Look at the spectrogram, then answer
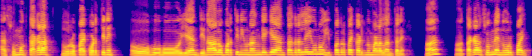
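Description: A woman's voice: high-pitched, steady tone, fairly quick, a bit bright. A woman voicing a stingy, fussy old village grandfather in a cartoon, nagging and haggling, with a rural Karnataka Kannada accent. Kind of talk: cartoon voice acting.

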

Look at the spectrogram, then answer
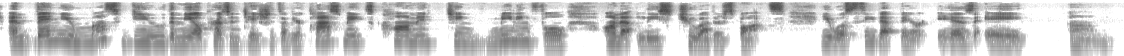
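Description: Older woman teacher explaining an assignment. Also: fairly low pitch. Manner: explaining step by step, reading instructions aloud, with fillers and self-corrections. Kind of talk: recorded screen-share lesson. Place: indoors at a computer.

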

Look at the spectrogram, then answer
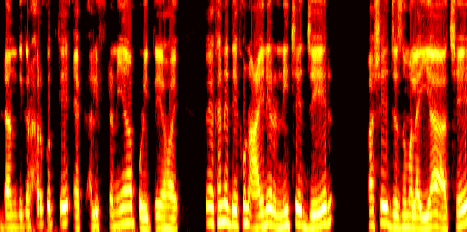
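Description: A man teaching Quran recitation, drawing out each syllable slowly in a spelling drill and explaining rules quickly in between. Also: on the high side, no room sound, studio quality. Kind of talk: slow spelling drill lesson.

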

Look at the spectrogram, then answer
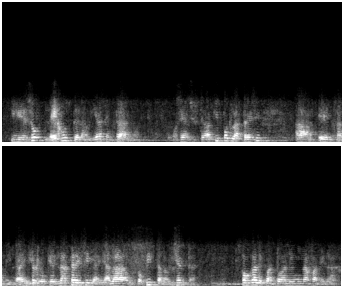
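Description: A man's voice: on the high side, a little hiss or hum. A man with a Colombian accent giving an emphatic business lecture, who keeps asking the audience rhetorical questions. He sounds far from the mic, with a tinny, echoey tone. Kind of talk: classroom lecture. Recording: distant echoey phone-like sound.

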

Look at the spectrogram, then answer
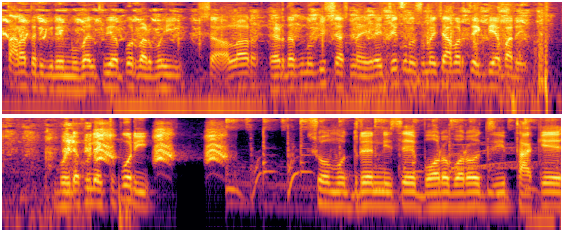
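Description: A man's voice: mid-range voice, fairly even intonation, brisk, over music, natural voice. Man doing a muttering schoolboy. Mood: grumbling. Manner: muttering, stumbling reading aloud. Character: lazy schoolboy grumbling over homework.

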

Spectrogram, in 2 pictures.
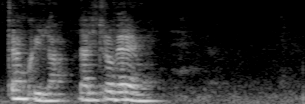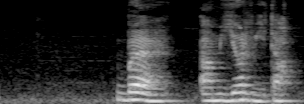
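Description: A woman voicing a calm adult man who speaks quietly and teases the others, in a homemade toy-brick film. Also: mid-range voice, unhurried, pitched below the performer's own voice, natural voice. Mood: easygoing. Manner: laid-back, quiet, teasing. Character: calm joking adult man, group member. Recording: roomy, distant mic.

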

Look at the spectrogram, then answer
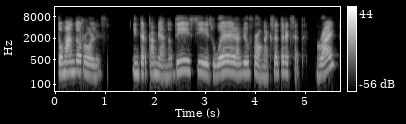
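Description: A Peruvian-accented woman teaches English online by video call, mixing Spanish and English as she patiently repeats herself and checks that students understand. Her mid-range voice is unhurried and a bit bright, with fairly even intonation.

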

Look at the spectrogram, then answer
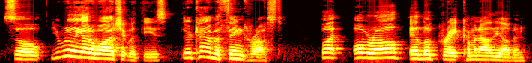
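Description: A man's voice: high voice, very animated, moderate pace, darkish tone. Easygoing man hosting a home pizza review. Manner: easygoing, talks to his son, many ums and likes. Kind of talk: casual food review chat. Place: home dining table, indoors. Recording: roomy home echo.

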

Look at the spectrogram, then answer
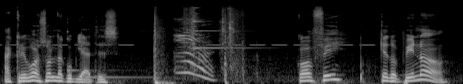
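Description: A man's voice: on the high side, sing-song, background noise. A man giving casual let's-play commentary, chatting to viewers and teasing the game's characters. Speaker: gaming YouTuber.

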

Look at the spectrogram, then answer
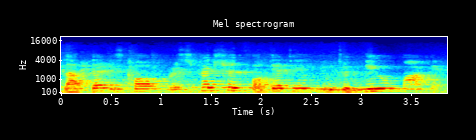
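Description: An older man whose first language is Cantonese tells jokes as a talent show contestant in a cruise ship's large atrium, chatty and full of pauses and fillers. He uses a handheld mic through a booming PA, filmed from afar by a distant camera, so the sound is lo-fi with a noisy background.

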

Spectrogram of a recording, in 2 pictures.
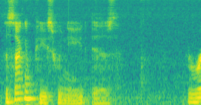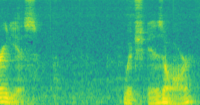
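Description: A man teaching a math lesson, explaining step by step in a relaxed, conversational way. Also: low voice, takes it slowly, a little hiss or hum.

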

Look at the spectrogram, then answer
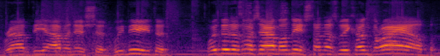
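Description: A man doing a hammy, boastful mech-pilot doctor in a put-on French accent, pitched high in a light voice. Game music plays steadily behind him. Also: brisk. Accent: mock French.

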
